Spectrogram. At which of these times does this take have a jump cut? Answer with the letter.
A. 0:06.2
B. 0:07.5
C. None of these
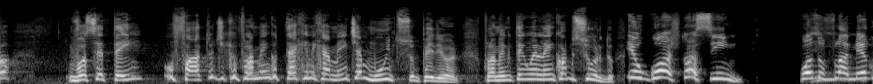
A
